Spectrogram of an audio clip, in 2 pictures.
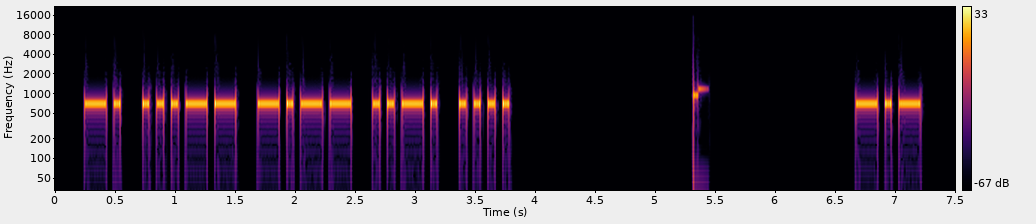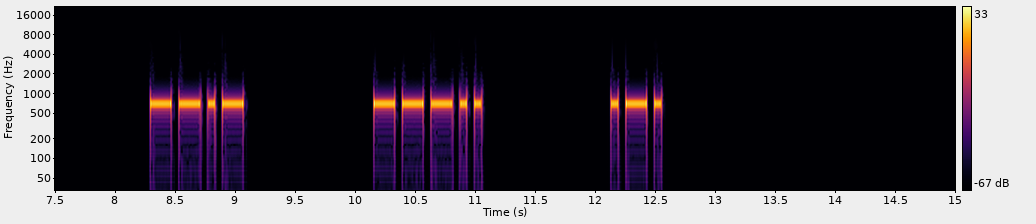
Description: Morse code, heard as a keyed tone, about 20 wpm, spaced as for 11 wpm, 700 Hz. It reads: N3YFH KQ8R
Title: USA Call Signs - 6x Character Spacing - 20wpm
